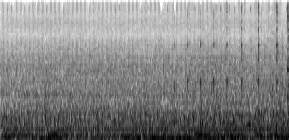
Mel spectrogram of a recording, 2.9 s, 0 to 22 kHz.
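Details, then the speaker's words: Toyota Wigo with stalling and unstable idle (about 900 rpm, aircon on, no check-engine light); the scanner pointed to an injector; quick, even ticking over the idle when the injector is touched means it is clicking normally and working. "so dito sa injector kakamayin niyo lang may pumipitik pitik nian diyan malaman niyo sa injector may mag pipitik diyan kasi yung sinabi sa scanner is injector e"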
